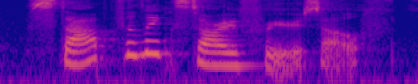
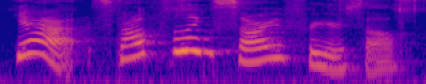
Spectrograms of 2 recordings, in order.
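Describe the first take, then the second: First: Said in the usual way. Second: "stop feeling sorry for yourself" declared louder and higher. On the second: Shown as a demonstration. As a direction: announce it loudly to everyone. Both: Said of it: "I need to say it very loudly".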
